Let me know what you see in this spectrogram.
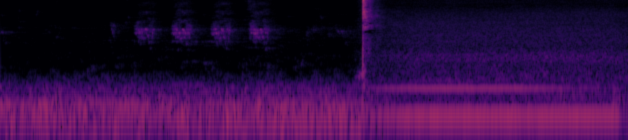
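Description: A bird calling outdoors, a quick series of about four chirps around two to three seconds in, over a low outdoor rumble. A sharp click about four and a half seconds in, after which a steady indoor ventilation hum takes over.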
